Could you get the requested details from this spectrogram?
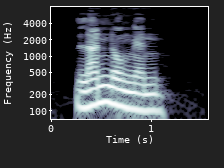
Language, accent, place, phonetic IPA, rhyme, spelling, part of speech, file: German, Germany, Berlin, [ˈlandʊŋən], -andʊŋən, Landungen, noun, De-Landungen.ogg
- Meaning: plural of Landung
